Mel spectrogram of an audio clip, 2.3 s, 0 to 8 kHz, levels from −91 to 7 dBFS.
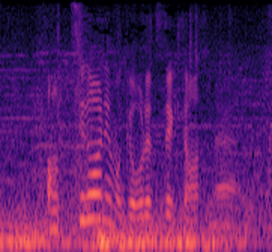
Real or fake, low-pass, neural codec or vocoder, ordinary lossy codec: real; none; none; none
